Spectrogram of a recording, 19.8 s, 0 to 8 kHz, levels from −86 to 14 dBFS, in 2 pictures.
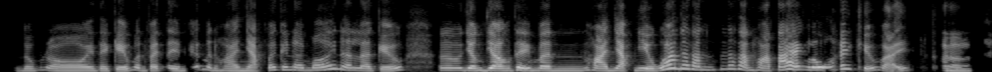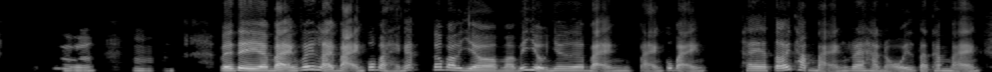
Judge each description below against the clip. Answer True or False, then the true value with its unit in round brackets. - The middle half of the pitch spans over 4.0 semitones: True (5.1 semitones)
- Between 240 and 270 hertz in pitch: False (220 Hz)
